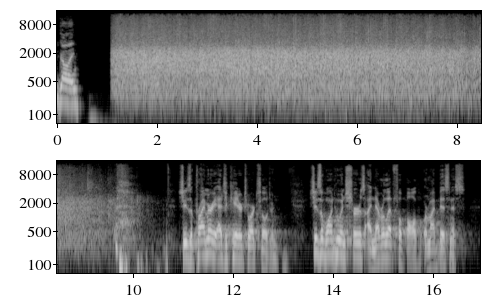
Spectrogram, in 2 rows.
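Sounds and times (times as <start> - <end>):
speech: 0.0 - 0.5, 11.0 - 16.7
audience cheering: 1.1 - 10.3
applause: 1.1 - 10.6.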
